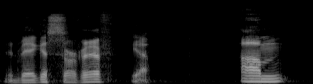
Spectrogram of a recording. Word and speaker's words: Dorofeyev: Dorofeyev.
